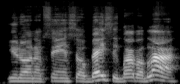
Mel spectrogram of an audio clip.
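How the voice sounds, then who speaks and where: A man in his fifties hosting a live talk stream, chatting casually and shouting out viewers by name. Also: on the high side, very fast. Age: 50s. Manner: animated, shouts out viewers, repeats himself. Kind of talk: casual livestream chat.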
